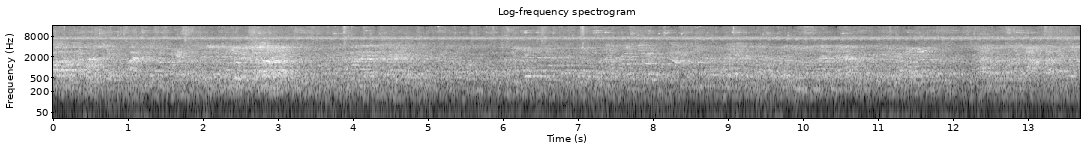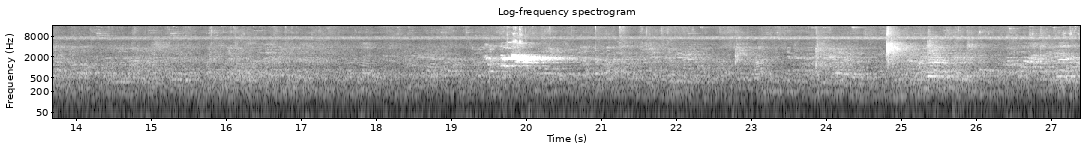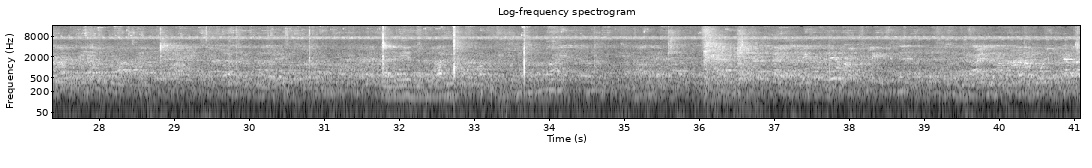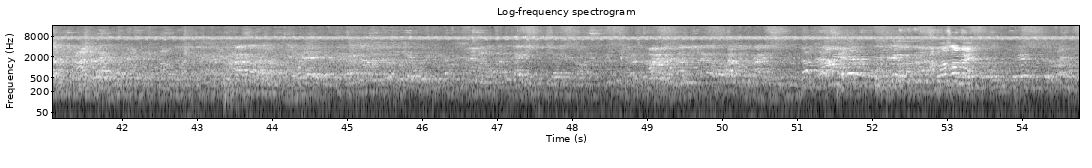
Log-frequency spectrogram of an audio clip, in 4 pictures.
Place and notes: meenakshi temple - madurai, tamil nadu, india - meenakshi temple
An evening stroll through the Meenakshi Temple compound.
Recorded November 2007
